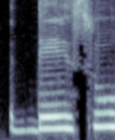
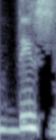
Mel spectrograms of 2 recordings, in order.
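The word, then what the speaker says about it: です: हाँ, तो इसका प्रोनाउंसिएशन जो है वो देसु होने के बजाय देस होता है.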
